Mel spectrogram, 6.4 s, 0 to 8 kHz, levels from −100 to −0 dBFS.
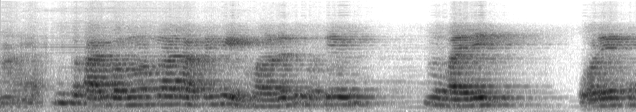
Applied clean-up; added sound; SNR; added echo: neural separator model SepFormer DNS4.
